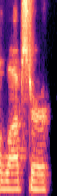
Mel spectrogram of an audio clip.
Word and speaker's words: Lobstr: just look at the lobster um screen and it's spelled l-o-b-str so if you go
